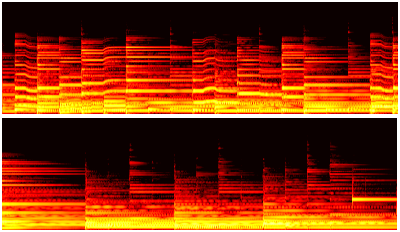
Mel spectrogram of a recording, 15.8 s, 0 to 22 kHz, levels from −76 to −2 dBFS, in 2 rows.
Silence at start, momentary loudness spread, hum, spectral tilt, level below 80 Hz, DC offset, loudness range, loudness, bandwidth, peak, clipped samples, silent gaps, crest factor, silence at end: 0 s; 6 LU; none; -8.5 dB/octave; -44 dBFS; under 0.1%; 2 LU; -18 LUFS; 7 kHz; -2 dBFS; under 0.1%; none; 16 dB; 0 s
